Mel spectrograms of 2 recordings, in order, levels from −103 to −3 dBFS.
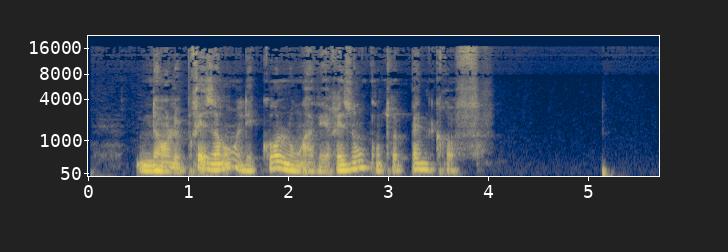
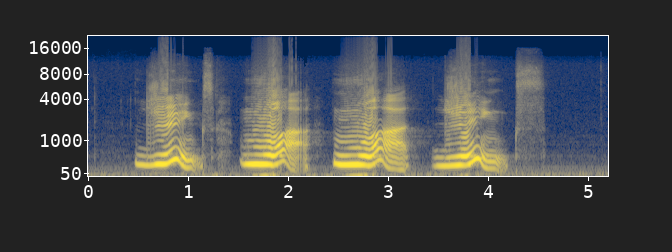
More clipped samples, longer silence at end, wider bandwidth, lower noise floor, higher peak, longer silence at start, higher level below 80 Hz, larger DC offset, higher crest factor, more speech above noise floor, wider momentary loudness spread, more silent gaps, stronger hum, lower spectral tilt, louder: second, under 0.1% vs 5%; second, 0.5 s vs 1 s; first, 17 kHz vs 10.5 kHz; first, -72 dBFS vs -46 dBFS; second, -4 dBFS vs 0 dBFS; about the same, 0.5 s vs 0.45 s; about the same, -48 dBFS vs -44 dBFS; neither; first, 18 dB vs 10 dB; first, 52 dB vs 38 dB; second, 11 LU vs 16 LU; neither; second, none vs 60 Hz at -50 dBFS; about the same, -6.5 dB/octave vs -5.5 dB/octave; second, -22 LUFS vs -8 LUFS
